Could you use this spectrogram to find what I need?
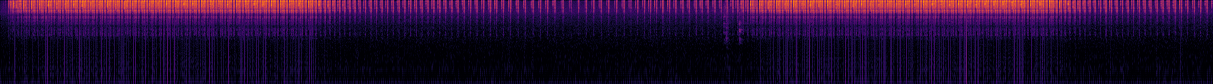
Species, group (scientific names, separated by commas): Conocephalus fuscus, Orthoptera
